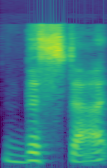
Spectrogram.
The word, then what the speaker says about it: vista: used for names of towns, and that is vista. Vista. Vista. Vista, which does mean view. Yeah. A vista in English, but we don't pronounce it vista in Spanish.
